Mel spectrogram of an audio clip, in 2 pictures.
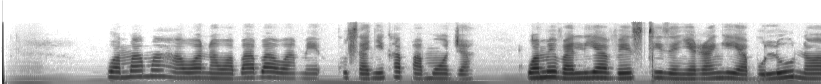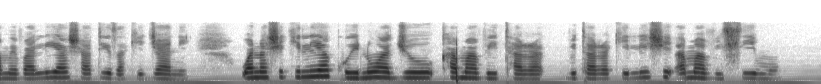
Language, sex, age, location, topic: Swahili, female, 18-24, Kisii, health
